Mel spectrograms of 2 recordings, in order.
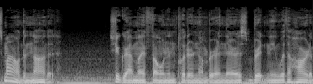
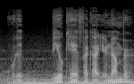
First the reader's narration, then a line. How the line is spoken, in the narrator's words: said in a nervous voice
